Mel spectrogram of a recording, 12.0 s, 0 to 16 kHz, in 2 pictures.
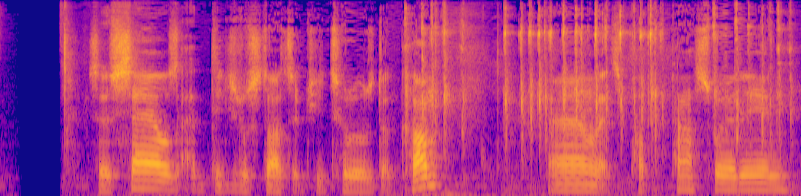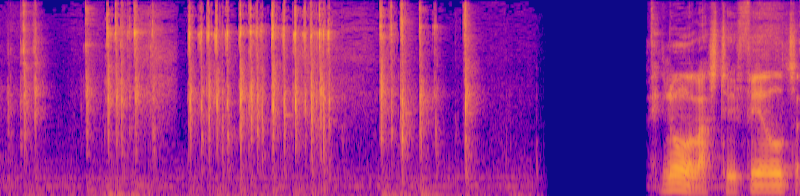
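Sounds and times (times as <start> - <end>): computer keyboard typing: 3.2 - 9.6.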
